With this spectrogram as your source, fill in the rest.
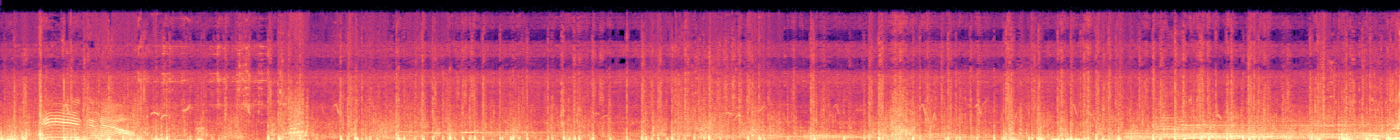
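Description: Wild horses in the video game Red Dead Redemption, hooves clip-clopping in a running rhythm with loud neighs and whinnies, game dialogue and voices talking over it.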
